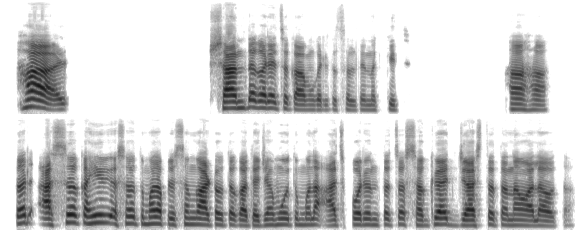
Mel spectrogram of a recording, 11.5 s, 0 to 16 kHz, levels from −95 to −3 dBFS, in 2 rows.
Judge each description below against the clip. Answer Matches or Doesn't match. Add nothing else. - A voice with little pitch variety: Doesn't match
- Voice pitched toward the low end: Doesn't match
